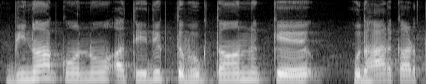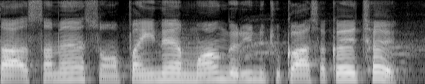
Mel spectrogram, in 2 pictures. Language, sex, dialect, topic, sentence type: Maithili, male, Eastern / Thethi, banking, statement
